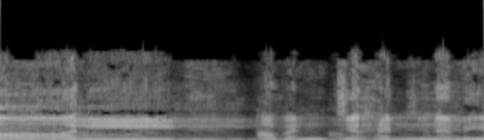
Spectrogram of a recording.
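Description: A man's voice chanting Arabic Quranic verse in a melodic recitation style, holding a long drawn-out note that ends about half a second in, followed by short broken syllables.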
